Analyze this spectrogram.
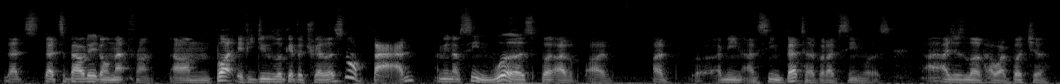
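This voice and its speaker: A man's voice: on the low side, animated, moderate pace. Sick man rambling through news. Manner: rambling, self-mocking, restarts often. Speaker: channel host. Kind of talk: casual news rundown.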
